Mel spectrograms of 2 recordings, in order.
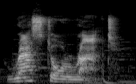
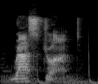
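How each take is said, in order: First: All three syllables are pronounced. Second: The middle syllable is dropped, giving two syllables. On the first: The speaker calls it wrong. "this is not going to be restaurant" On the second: The speaker calls it right. "but rather restaurant"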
